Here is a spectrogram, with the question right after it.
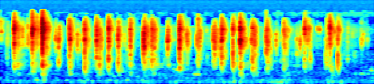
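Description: Rapid, irregular keystrokes clatter on a computer keyboard while text is entered into Notepad, close and fairly quiet, with short pauses between bursts of clicks and no voices.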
